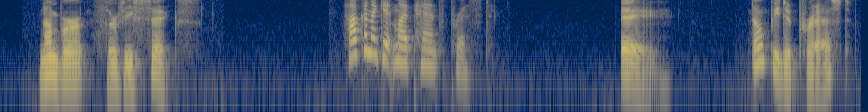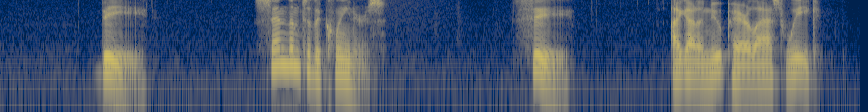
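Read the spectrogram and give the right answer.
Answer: B: Send them to the cleaners.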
